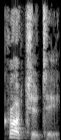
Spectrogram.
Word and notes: crotchety: anglais

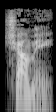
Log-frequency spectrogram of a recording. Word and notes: chummy: anglais

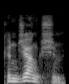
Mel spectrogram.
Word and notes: conjunction: anglais

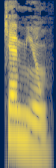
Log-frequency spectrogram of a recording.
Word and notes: camion: francais

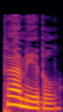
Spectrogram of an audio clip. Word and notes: permeable: anglais

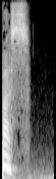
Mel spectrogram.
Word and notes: passe: francais

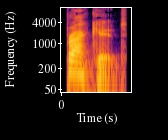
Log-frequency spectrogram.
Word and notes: bracket: anglais

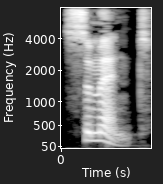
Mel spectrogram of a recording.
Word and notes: cement: anglais

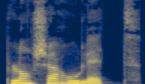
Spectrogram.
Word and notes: planche à roulettes: francais

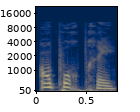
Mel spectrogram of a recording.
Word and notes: empourprer: francais

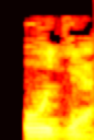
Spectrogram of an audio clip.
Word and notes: hulla: espagnol

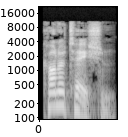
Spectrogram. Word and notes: connotation: anglais

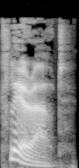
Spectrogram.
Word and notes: clearout: anglais

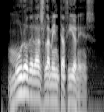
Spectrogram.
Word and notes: Muro de las lamentaciones: espagnol

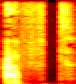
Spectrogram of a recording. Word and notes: aphte: francais

